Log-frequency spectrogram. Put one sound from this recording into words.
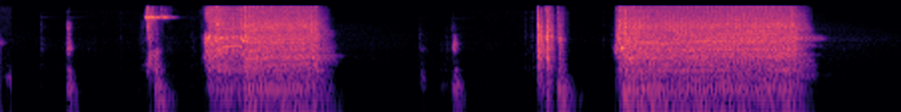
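A cordless power tool whirs in short bursts.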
